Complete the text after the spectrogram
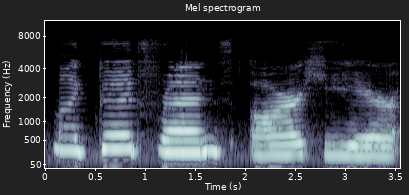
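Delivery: ordinary delivery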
